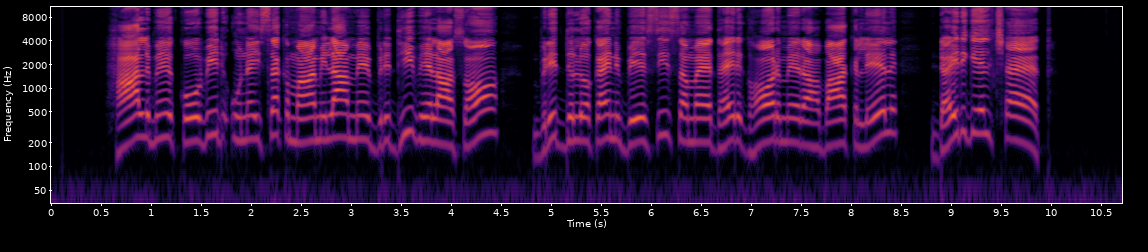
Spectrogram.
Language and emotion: Maithili, fearful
